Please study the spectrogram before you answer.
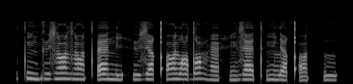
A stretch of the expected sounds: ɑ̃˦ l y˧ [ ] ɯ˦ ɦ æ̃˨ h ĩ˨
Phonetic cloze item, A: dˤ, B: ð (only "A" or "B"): A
